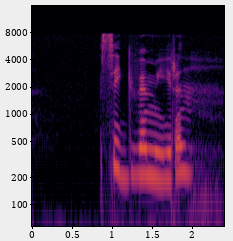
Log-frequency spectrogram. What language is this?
Norwegian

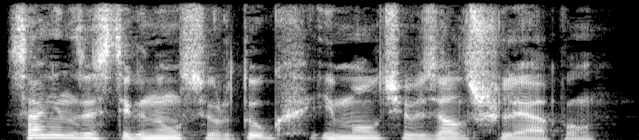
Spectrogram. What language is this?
Russian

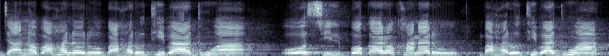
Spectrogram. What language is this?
Odia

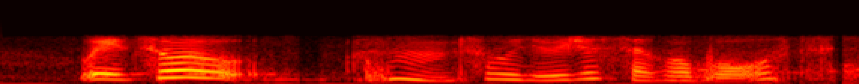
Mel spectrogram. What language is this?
English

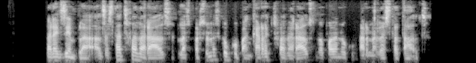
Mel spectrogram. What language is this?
Catalan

